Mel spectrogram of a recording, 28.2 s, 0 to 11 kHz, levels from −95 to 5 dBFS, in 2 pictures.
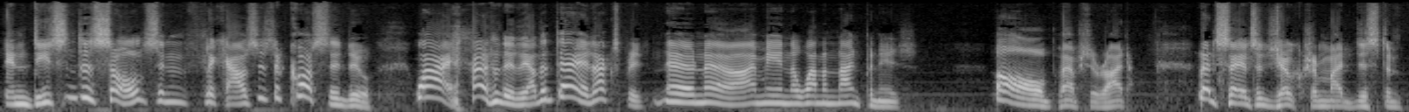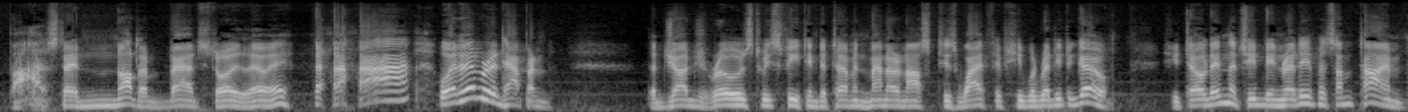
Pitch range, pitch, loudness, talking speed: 120-190 Hz, 145 Hz, -24 LUFS, 165 wpm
